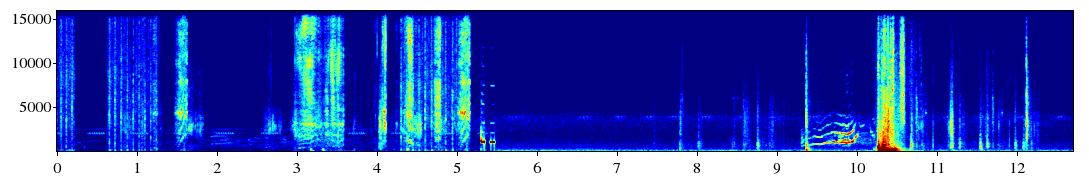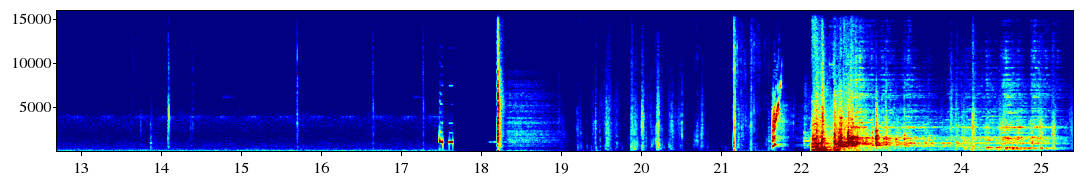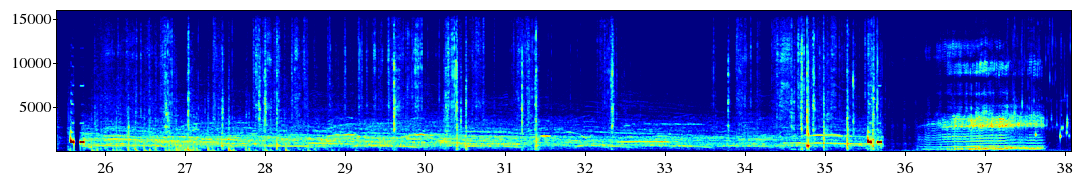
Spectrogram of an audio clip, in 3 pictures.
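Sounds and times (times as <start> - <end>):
heavy thud: 10.3 - 10.7
noisy crash: 22.0 - 25.4.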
